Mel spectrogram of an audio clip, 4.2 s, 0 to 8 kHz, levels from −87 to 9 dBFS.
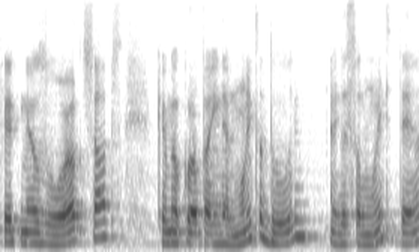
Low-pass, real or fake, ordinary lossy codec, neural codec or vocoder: none; fake; none; codec, 16 kHz, 2 kbps, X-Codec, HuBERT features, trained on general audio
